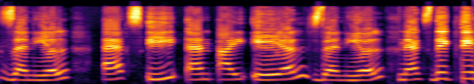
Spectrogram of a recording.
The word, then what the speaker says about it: xenial: इसकी प्रोनाउंसिएशन है जेनियल, XENIAL, जेनियल।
